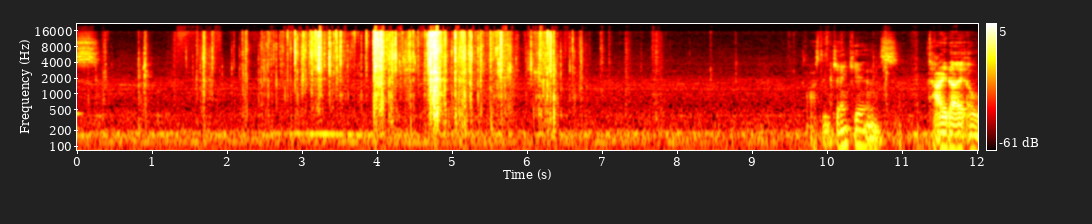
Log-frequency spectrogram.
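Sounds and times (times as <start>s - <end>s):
foil wrapper crinkling and tearing: 1.4s - 6.9s.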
